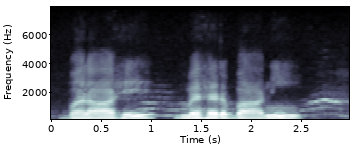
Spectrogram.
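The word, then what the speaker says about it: براہِ مہربانی: Bealif ba, noon choti ni, bani, barahe meherbani, barahe meherbani, barahe meherbani.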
